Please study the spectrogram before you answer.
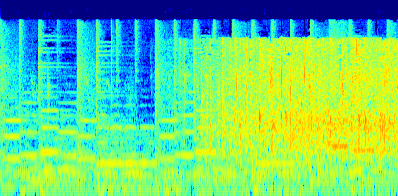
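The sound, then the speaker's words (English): A musical jingle gives way to live studio audience applause for the sitcom Angry About Soup. The clapping swells in after the music and grows into a dense, steady roar toward the end. “We now return to Angry About Soup, filmed in front of a live studio audience.”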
